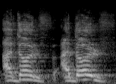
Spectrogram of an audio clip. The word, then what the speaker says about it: Adolphe: F et PH, c'est pareil? Non, à l'oreille, c'est pareil. Adolphe, c'est pareil.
